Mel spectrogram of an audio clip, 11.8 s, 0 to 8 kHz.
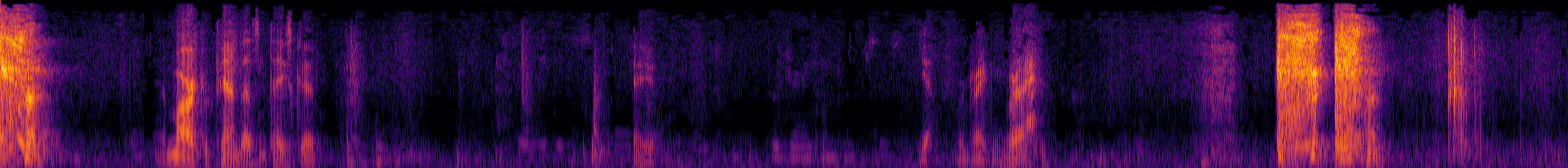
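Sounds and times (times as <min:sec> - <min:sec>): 
person in a harsh coughing fit: 0:00.0 - 0:00.5, 0:09.6 - 0:10.5
speech: 0:00.2 - 0:00.4, 0:01.2 - 0:03.0, 0:04.4 - 0:05.0, 0:06.9 - 0:08.0, 0:10.2 - 0:10.5.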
